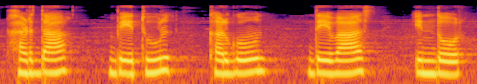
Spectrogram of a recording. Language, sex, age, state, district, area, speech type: Hindi, female, 18-30, Madhya Pradesh, Bhopal, urban, spontaneous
